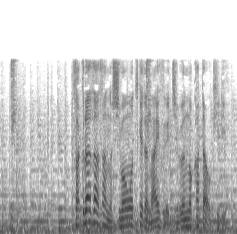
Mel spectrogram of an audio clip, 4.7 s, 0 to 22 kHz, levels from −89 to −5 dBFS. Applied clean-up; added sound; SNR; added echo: none; Thump, thud; 16 dB; none.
